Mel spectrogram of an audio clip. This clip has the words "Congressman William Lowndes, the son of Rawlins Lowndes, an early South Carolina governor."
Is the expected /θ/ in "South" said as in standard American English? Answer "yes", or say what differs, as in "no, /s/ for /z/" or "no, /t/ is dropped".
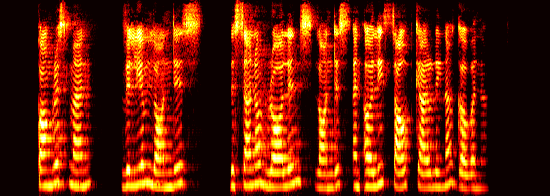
no, /t/ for /θ/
